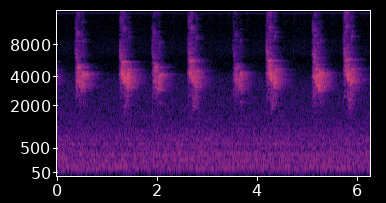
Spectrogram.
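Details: Birds chirping, parents and chicks together. Bright, high chirps that slide downward come at slightly uneven intervals of roughly one second, against a steady faint hiss.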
